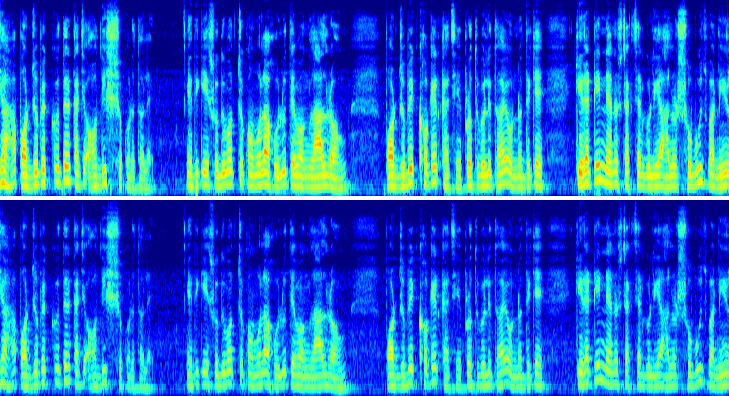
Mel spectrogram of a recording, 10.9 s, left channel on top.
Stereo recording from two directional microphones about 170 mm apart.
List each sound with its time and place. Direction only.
0.0 s speech: 30° left (ahead or behind)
